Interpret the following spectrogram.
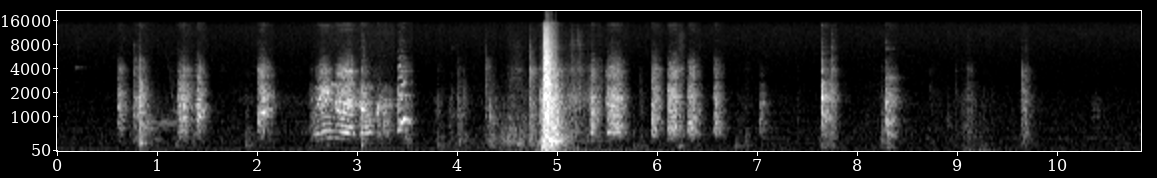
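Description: Knocks and clatters inside a standing train's cab, with a short voice about three seconds in and a loud bang near the middle. A low steady hum underneath stops at the bang.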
